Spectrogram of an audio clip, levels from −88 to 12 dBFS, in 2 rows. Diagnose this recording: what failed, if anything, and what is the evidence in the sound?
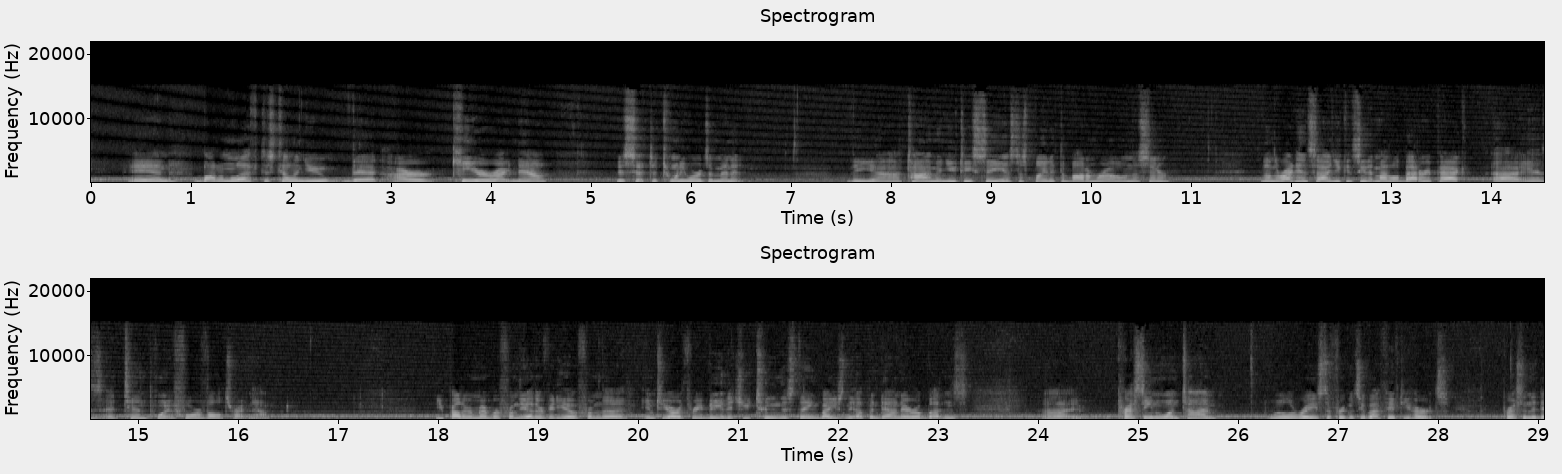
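Channels drifting apart, at the converter stage: the two sides came from devices on separate clocks, roughly 70 ppm apart, so their offset creeps to about 2 ms by the end. Summed to mono, that sliding delay sweeps comb notches through the spectrum, hence the slow flanging throughout.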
